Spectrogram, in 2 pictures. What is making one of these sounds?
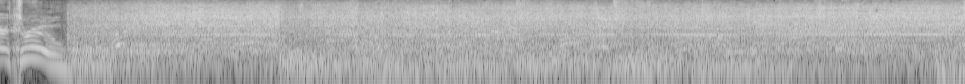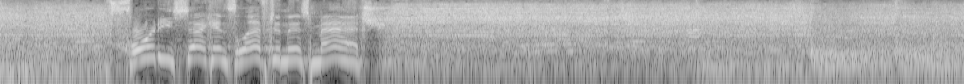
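Small robots clash with metallic knocks.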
